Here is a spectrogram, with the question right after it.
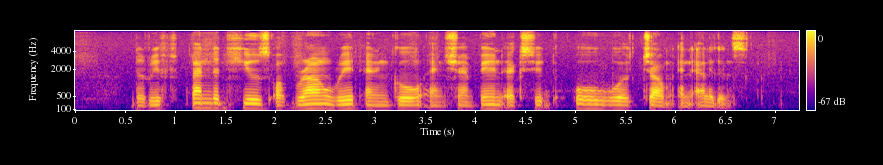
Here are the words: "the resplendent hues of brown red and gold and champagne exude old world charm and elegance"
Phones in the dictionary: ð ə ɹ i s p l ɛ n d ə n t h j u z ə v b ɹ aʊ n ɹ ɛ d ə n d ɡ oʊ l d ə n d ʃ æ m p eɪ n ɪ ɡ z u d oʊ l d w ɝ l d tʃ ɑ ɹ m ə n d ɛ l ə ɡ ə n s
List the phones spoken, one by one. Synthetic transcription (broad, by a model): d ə ɹ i p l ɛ n d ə n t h j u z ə f b ɹ aʊ n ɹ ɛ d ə n ɡ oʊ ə n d ʃ æ m p eɪ n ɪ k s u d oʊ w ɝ l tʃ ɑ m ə n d ɛ l ə ɡ ə n s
